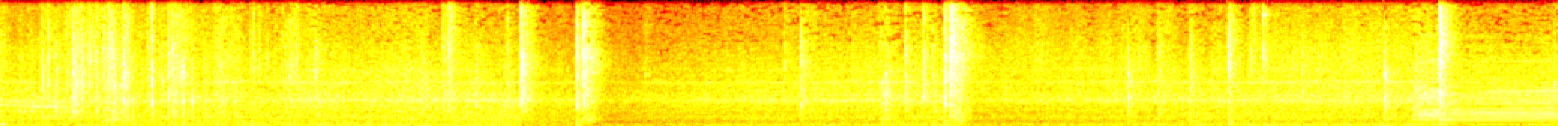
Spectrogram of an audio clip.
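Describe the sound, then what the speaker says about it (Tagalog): A vacuum sealing machine packing hotdogs runs with a steady mechanical whir, broken by several sharp clicks and clunks as it cycles. "ipapak na natin yung ating mga ginawang hotdog. Yan. I-vacuum na natin."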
